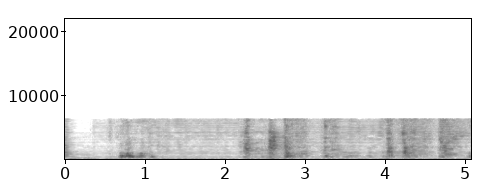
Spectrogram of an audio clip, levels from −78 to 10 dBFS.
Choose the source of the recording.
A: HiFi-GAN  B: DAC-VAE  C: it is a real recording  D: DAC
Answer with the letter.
A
